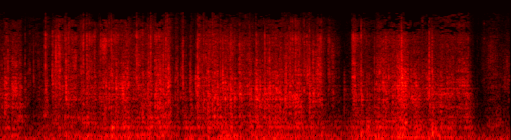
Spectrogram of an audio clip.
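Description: Long acrylic nails on both hands scratch and tap across a flat panel of silver mirror-glass mosaic tiles set in grout. The result is a dense, steady stream of bright clicks and scratchy rasping, easing briefly in the middle and fading softer toward the end.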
